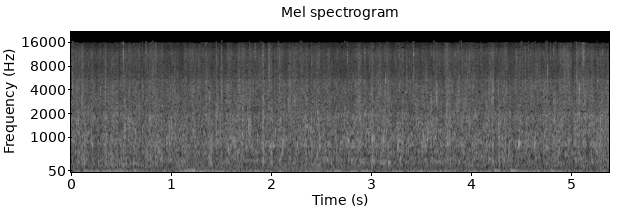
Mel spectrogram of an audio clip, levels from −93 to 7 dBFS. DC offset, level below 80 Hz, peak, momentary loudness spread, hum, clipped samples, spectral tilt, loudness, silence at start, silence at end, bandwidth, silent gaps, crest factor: under 0.1%; -50 dBFS; -16 dBFS; 2 LU; none; under 0.1%; -1 dB/octave; -35 LUFS; 0 s; 0 s; 17 kHz; none; 20 dB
